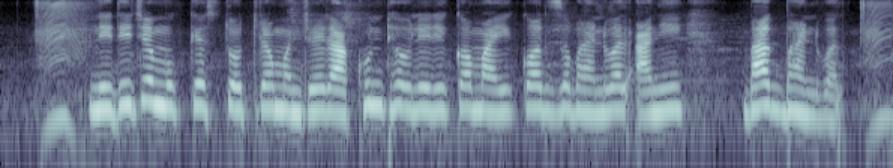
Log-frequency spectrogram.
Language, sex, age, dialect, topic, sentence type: Marathi, female, 25-30, Varhadi, banking, statement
